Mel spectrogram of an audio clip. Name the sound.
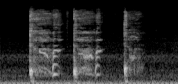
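coughing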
